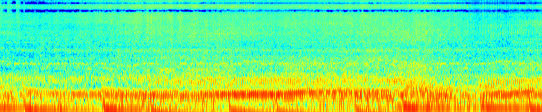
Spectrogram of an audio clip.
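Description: Quad bike (ATV) engines running steadily as the bikes drive through a shallow muddy water channel, with water splashing from the wheels.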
